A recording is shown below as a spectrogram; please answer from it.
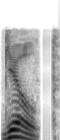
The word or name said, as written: gilt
